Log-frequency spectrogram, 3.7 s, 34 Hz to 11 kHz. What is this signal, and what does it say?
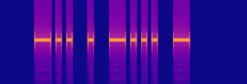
Morse code, heard as a keyed tone, about 15 wpm, 700 Hz. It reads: DEBT
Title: Sentences from Top 1300 Words - New Word Drill Alt - 15wpm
